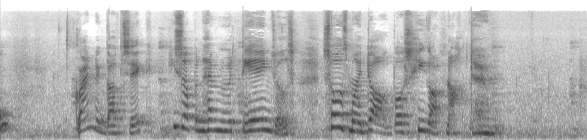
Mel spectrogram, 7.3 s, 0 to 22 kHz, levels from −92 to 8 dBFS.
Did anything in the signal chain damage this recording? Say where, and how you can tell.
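Yes, there is gain pumping throughout. The level swings by around 15 dB. The likely cause is input gain set far too high, with a fast limiter or compressor clamping every peak and squashing the dynamics.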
